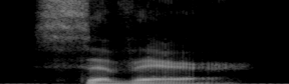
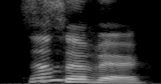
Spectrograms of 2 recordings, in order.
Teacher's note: The first syllable is a schwa sound. Yeah, that's like a very short sound.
